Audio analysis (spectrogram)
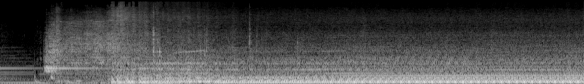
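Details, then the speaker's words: Subaru Forester just after engine reinstall (oil separator plate, clutch, oil pan, mounts replaced): cranks, catches and settles into a lumpy idle with uneven pulsing about three a second; persistent cylinder 1 and 2 misfire, ignition coil suspected. "alright so the cylinder 1 & 2 misfire did not go away kind of figure that one out may have to replace the ignition coil or swap it with a known good o"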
